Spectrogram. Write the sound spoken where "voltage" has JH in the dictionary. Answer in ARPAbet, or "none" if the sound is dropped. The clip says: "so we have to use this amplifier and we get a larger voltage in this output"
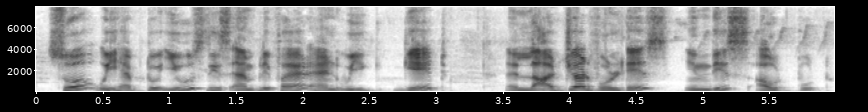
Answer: Z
